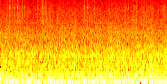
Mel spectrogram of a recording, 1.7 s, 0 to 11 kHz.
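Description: A Volkswagen VR6 car driving, its steady engine hum and road noise loud and close throughout with no talking.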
